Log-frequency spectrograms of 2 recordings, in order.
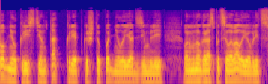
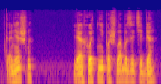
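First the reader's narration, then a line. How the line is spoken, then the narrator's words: Quiet. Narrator (Russian): тихо сказала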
